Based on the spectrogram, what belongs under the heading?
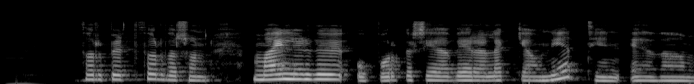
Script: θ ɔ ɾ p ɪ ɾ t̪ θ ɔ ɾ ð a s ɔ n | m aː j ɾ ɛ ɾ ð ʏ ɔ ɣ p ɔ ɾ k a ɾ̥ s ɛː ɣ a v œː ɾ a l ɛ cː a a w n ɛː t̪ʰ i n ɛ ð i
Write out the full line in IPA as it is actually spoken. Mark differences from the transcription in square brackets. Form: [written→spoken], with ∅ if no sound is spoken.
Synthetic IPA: θ ɔ ɾ p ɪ ɾ t̪ θ ɔ ɾ ð a s ɔ n | m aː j [ɾ→l] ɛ ɾ ð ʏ ɔ ɣ p ɔ ɾ k a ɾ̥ s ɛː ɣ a v [œː→ɛː] ɾ a l ɛ cː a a w n ɛː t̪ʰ [i→ɪ] n ɛ ð [i→a]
